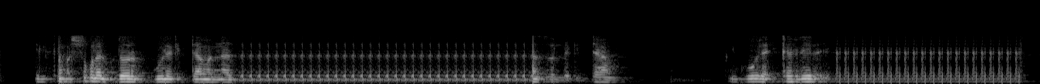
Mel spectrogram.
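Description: At 0.59 s there is a skip ahead: a stretch of about a fifth of a second was discarded while later audio was already queued, so playback jumps forward with no gap at all. The syllables on either side are spliced directly together. On the waveform the envelope changes shape abruptly with no silent gap, and the spectrogram shows a clean vertical seam where the formant tracks break and restart.

From 0.70 s to 2.22 s a jitter buffer speed-up follows, as the receiver drains excess delay by repeatedly cutting short pitch-period-sized pieces, roughly a tenth of a second in total. The sound runs at 106% speed with unchanged pitch, so it feels slightly hurried. The spectrogram keeps harmonic spacing constant while syllables are compressed in time, with tiny discontinuities at the cut points.

From 2.43 s to 5.33 s, ending just before "dol da giddama", a system hang loop takes over. The system stalled while the hardware kept replaying the same 85 ms block, which fits a 4096-sample buffer, about 34 times at 11.7 Hz, and it sounds like a machine-gun stutter. 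About 3 s of audio is lost. The same fault returns from 8.40 s to 10.19 s, with 21 repeats and about 2 s lost. On the waveform each stretch shows identical blocks tiling exactly, and the spectrogram shows a vertical stripe pattern repeating every 85 ms. Throughout, the call path, consistent with G.711 mu-law, leaves nothing above 4 kHz.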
